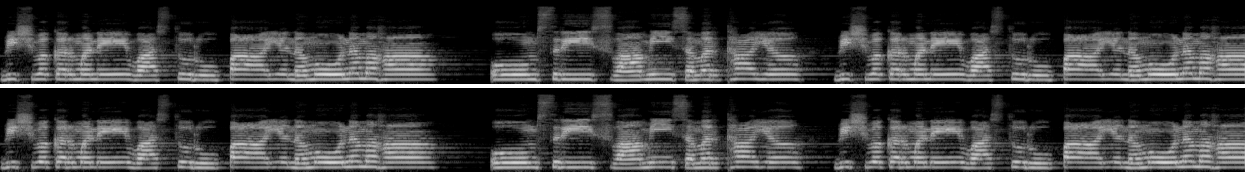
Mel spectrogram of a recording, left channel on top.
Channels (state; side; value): normal; both; correlation 0.76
